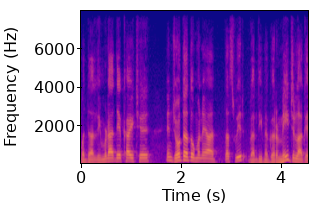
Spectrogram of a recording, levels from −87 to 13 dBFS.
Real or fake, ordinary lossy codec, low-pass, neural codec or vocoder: fake; none; none; codec, 16 kHz, 1 kbps, X-Codec, HuBERT features, trained on LibriSpeech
